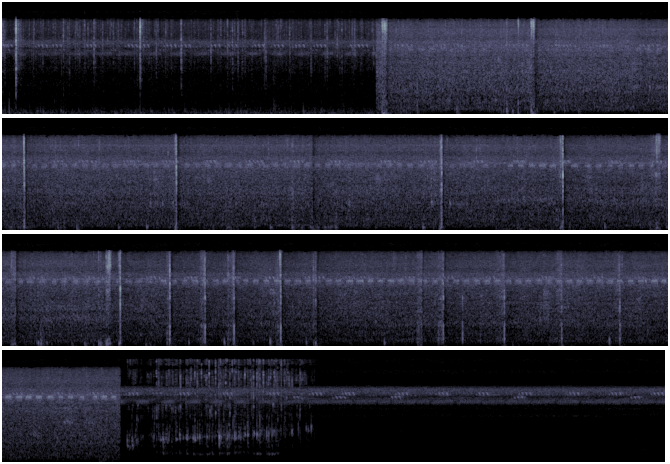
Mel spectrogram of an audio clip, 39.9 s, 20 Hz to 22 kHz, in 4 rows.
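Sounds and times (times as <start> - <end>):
insects trilling: 0.0 - 37.9
insects chirping: 0.0 - 39.9
stream flowing: 5.6 - 34.6
sharp clicks: 21.2 - 24.8.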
